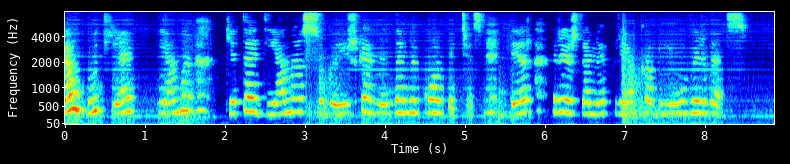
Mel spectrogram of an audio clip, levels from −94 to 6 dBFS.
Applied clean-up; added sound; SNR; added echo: neural separator model SepFormer DNS4.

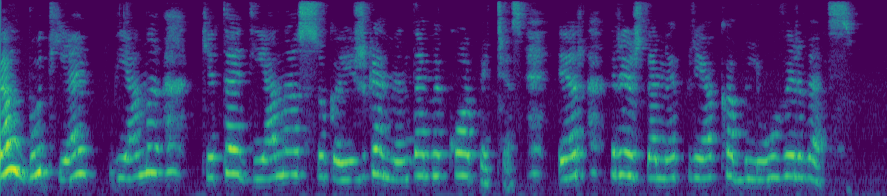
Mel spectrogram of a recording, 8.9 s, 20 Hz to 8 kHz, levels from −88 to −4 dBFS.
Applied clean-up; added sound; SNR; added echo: none; none; none; none.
